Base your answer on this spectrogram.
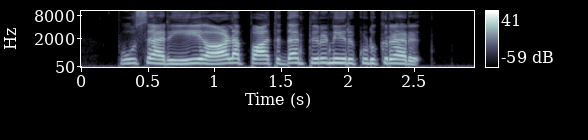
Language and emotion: Tamil, angry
